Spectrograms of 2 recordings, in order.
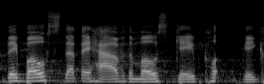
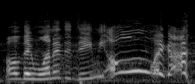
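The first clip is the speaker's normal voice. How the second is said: high, louder delighted squeal; surprised squeal; 13 semitones higher, 5 dB louder than usual. Real, not acted. Guest hearing a fan wanted a date, squealing. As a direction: shriek it in happy disbelief.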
